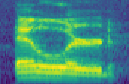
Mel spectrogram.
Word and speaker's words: Ellard: Oh, you're welcome, but it's pronounced Ellard. Ellard.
